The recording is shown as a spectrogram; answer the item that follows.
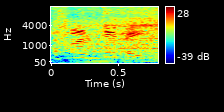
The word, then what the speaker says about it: Llandybie: I would say Llandybie.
